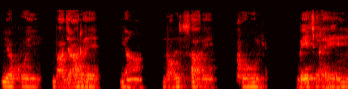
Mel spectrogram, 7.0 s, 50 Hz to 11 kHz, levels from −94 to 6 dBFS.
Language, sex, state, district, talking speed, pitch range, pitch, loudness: Hindi, male, Bihar, Jamui, 95 wpm, 110-120 Hz, 115 Hz, -44 LUFS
